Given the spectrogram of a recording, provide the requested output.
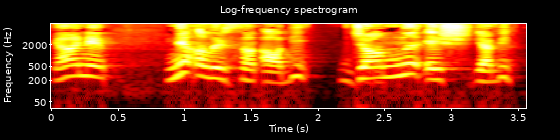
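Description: A woman's voice: fairly high pitch, a little slow. A woman hosting a television talk show in a studio, talking guests through a family dispute in a firm, reasoning way.

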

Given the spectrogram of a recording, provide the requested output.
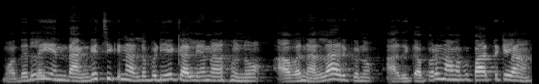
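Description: A woman in a family drama, talking gently and reassuringly. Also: mid-range voice, fairly quick, natural voice. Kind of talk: dubbed family serial drama.

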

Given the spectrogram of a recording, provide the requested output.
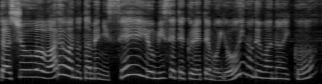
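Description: A woman voices a sly, haughty fox shrine priestess in game dialogue, speaking in an archaic, lofty, unhurried manner with a teasing edge. Her voice is fairly high and sing-song with a darkish tone. The recording is dry, with game music playing behind her.

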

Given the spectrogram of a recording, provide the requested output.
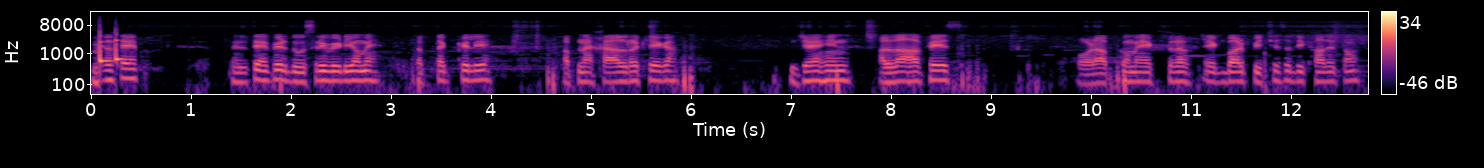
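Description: A young man narrates his walk around a village market into a phone held at arm's length. His tone is bright and forward as he chats easily and points things out to viewers. Faint outdoor ambience runs under the voice. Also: medium pitch, level tone, measured pace, pauses often, a little hiss or hum, rough recording. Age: young adult. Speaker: vlogger. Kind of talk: casual walking vlog.

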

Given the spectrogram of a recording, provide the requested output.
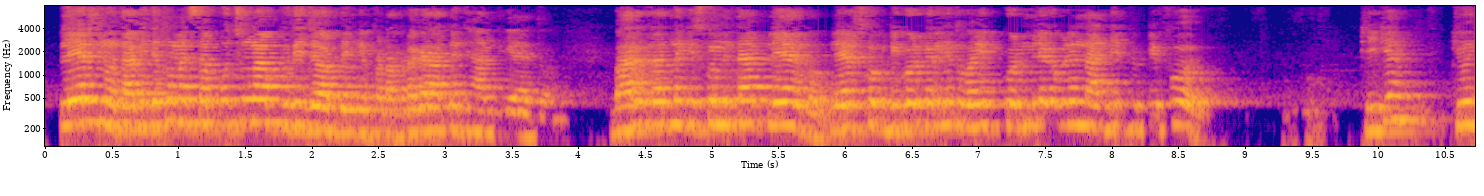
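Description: A high-pitched man teaches a lesson on memory tricks. He keeps asking questions and answering them himself, repeating each key word. His voice sits well back from the mic and rings around a very echoey room. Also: a little mellow, distant mic.

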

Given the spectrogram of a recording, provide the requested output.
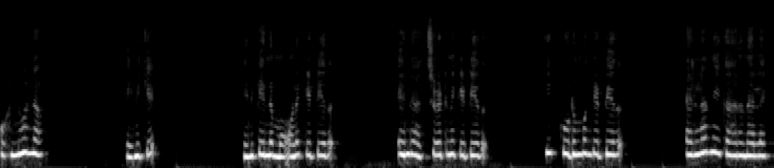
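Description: A woman voicing a gentle young wife in a storybook, speaking in a halting, emotional way. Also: sits high, soft background music. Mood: tearful.

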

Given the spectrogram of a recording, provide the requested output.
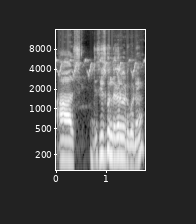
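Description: A man with a Telangana Telugu accent giving distressed, halting testimony in an interview, pleading and repeatedly addressing the listener as sir. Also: high-pitched, slight background noise. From Telangana, India. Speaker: complainant describing police abuse.

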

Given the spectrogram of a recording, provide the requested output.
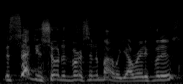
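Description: Male pastor with a light Texan accent, high voice, lively preaching, shouts and jokes in a church. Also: very fast, creaky. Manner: animated preaching, shouting at peaks, joking with congregation. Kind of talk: sermon. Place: church sanctuary.

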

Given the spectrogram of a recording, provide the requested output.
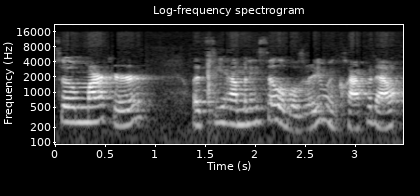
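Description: A woman's voice: fairly high pitch, fast talker, a little hiss or hum. A woman teacher giving a video lesson to young children, encouraging and sing-song, clapping out syllables. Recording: echoey room, dull lo-fi sound.

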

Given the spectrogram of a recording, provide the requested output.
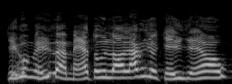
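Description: A performer plays a sharp-tongued younger sibling, scolding in a high voice. The reproaches come in quick rushes. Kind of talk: live stage comedy skit.

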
